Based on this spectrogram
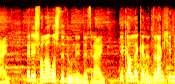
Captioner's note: voiceover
